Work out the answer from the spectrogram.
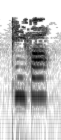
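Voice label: "批发", Mandarin Chinese; hsk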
